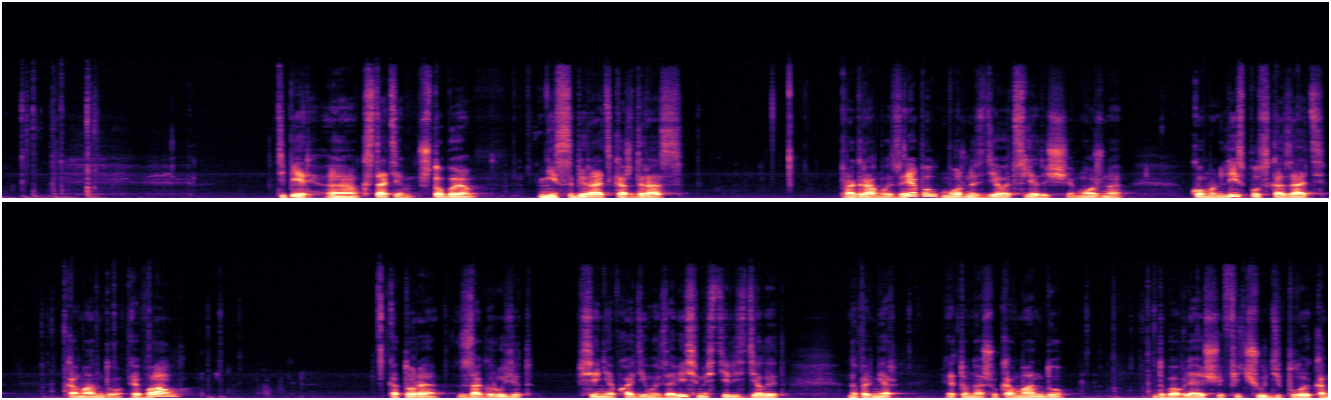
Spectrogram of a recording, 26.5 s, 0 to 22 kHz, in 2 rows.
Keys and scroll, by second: 0.0-0.9 typing, 8.6 Up, 9.2 Up, 10.0 Up, 12.2-15.3 typing, 24.3 ctrl+a, 24.6 ctrl+space, 24.6 ctrl+e, 25.1 alt+w.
